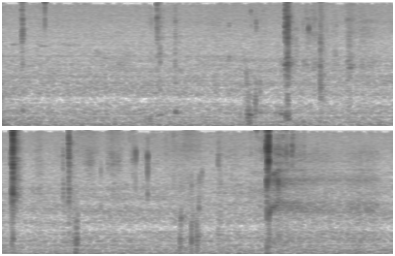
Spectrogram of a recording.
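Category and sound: food or drink, sipping a drink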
